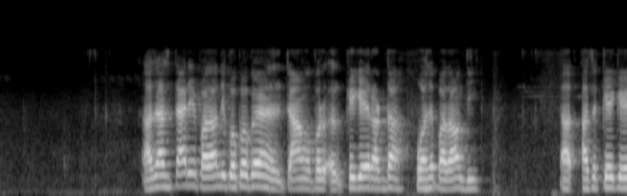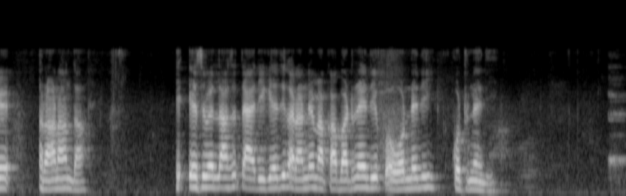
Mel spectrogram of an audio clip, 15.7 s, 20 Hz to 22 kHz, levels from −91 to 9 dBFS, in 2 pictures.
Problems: none marked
